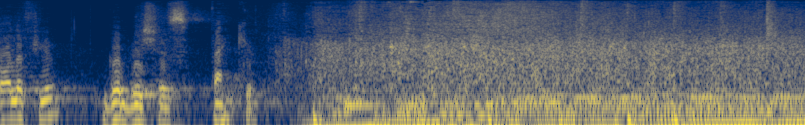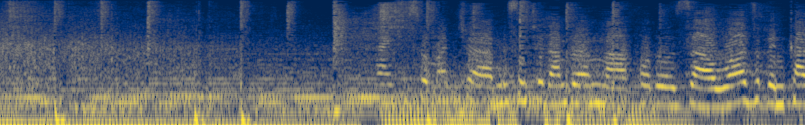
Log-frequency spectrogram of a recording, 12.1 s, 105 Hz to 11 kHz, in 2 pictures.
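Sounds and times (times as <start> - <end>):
audience applauding: 1.9 - 7.9
music: 2.0 - 12.0.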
